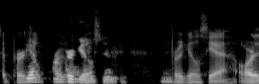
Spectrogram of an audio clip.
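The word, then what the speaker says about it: Purrgil: Purgles? How you pronounce it? Purgle? Yep, Purgils.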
